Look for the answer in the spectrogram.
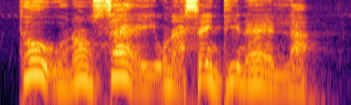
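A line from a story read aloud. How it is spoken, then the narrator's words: Stranger hissing. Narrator (Italian): sibilò finalmente lo straniero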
